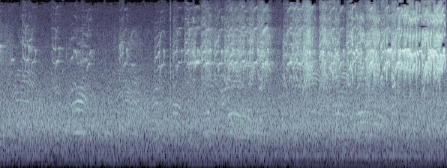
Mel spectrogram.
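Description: Birds chirping and chattering, with a rapid high-pitched chatter that builds and grows louder through the second half.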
